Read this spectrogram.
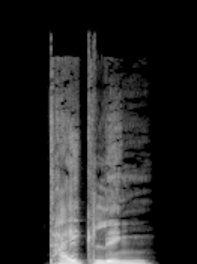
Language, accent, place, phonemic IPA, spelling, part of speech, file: German, Germany, Berlin, /ˈtaɪ̯klɪŋ/, Teigling, noun, De-Teigling.ogg
- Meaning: A piece of dough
